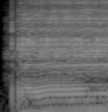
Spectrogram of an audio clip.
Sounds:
tools

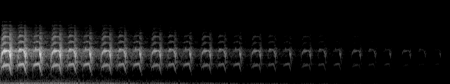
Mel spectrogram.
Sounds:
bird vocalization
animal
bird
wild animals

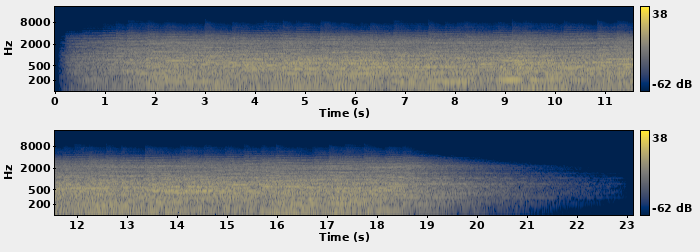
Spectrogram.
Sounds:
bell
church bell

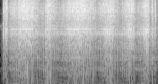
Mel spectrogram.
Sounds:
tools

